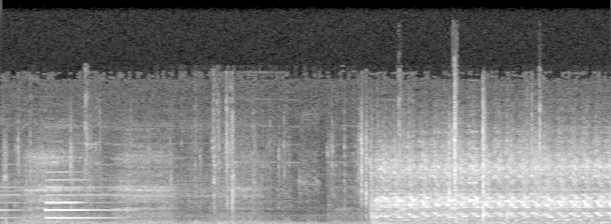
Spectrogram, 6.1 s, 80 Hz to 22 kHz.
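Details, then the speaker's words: A 98,000-mile 2010 Ford F350 with the 6.4 Powerstroke diesel cranks steadily but never fires. The owner suspects three cracked or melted pistons from a power balance test. "So unfortunately, I can't get the F350 to start. I'm guessing what's going on is the engine has either cracked or melted pistons."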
